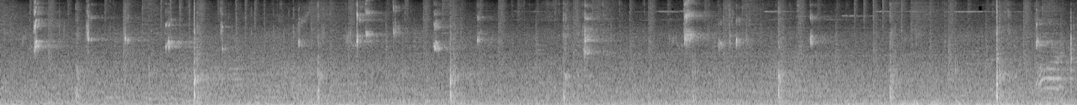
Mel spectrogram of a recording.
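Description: A tennis ball is struck back and forth with rackets in a steady rally.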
